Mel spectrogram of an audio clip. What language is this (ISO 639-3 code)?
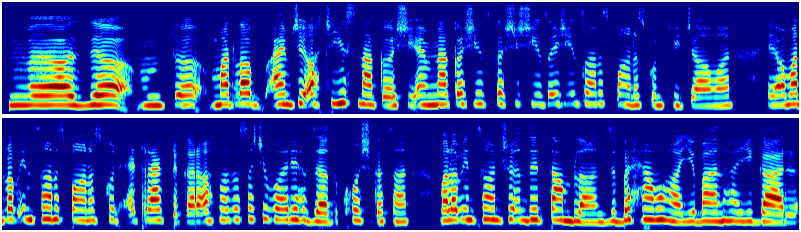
kas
